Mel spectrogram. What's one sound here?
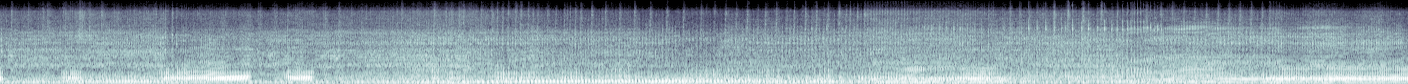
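A dirt bike engine revs and drones up close, rising and falling in pitch.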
